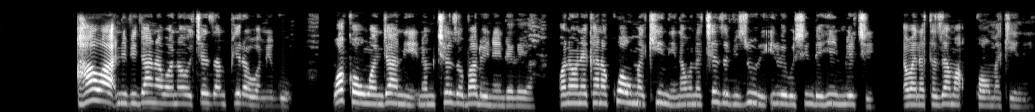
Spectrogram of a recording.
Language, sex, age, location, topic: Swahili, female, 18-24, Wajir, government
